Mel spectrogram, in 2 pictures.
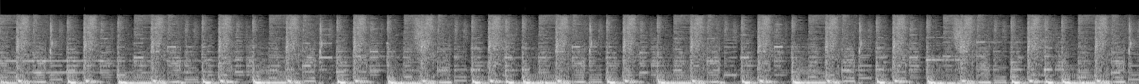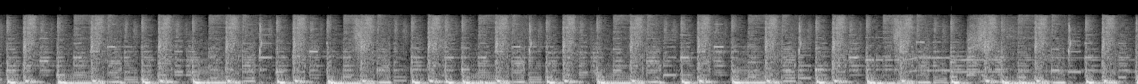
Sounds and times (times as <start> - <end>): Drum and bass: 0.0 - 22.7.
